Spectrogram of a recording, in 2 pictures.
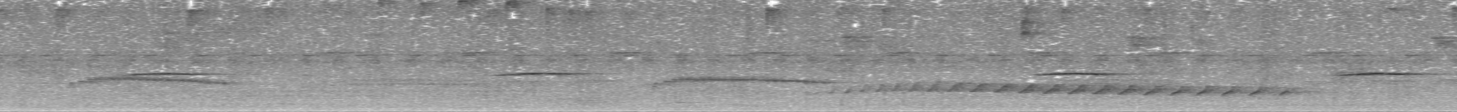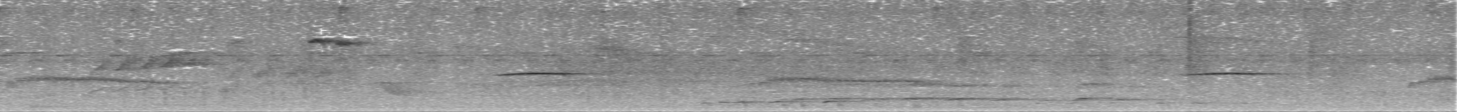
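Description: Several birds calling over a steady low hiss: a short high whistle repeated every few seconds, falling whistled phrases, a rapid trill, and a lower run of notes near the end.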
